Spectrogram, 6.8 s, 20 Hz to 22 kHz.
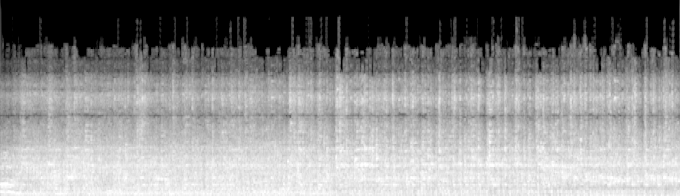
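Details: Mantis two-stroke tiller after replacing its carburetor (C1U-K82/C1U-K54A) because the customer was unhappy after an earlier carb cleaning: high buzzy note holding steady and even, no surging or cutting out; running properly.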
